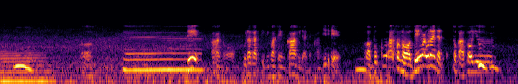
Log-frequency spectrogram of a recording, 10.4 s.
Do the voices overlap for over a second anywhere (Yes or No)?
No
